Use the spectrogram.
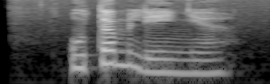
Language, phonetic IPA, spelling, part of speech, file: Russian, [ʊtɐˈmlʲenʲɪje], утомление, noun, Ru-утомление.ogg
- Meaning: fatigue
